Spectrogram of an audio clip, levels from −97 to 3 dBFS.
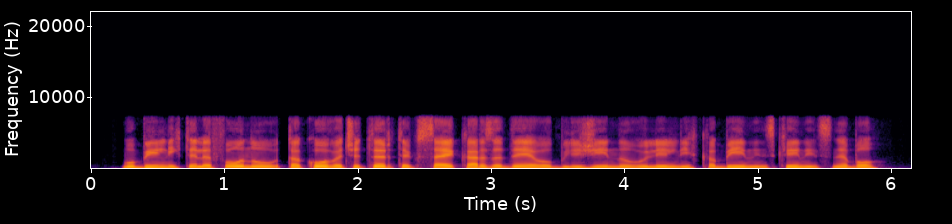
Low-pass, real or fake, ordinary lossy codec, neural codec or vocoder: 7.2 kHz; fake; none; codec, 16 kHz, 2 kbps, FunCodec, trained on Chinese and English, 25 frames a second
